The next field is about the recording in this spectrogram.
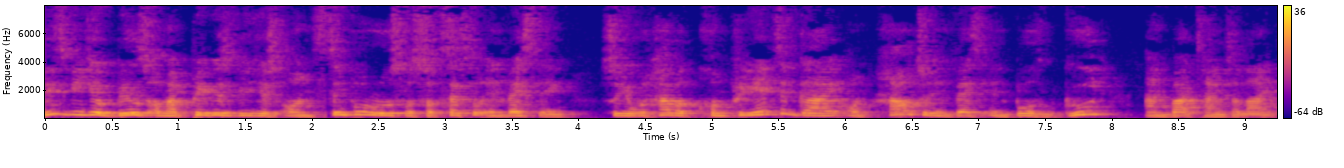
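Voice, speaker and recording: A high-pitched man at a fairly quick pace, with audible room echo. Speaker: finance educator. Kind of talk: tutorial. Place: home room.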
